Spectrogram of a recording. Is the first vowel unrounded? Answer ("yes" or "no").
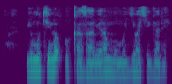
no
